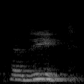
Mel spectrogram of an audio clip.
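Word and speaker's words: read: আমি পড়েছিলাম তাহলে আই রিড তুমি পড়েছিলে ইউ রেড উচ্চারণটা আলাদা হবে আমরা পড়েছিলাম উই রেড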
